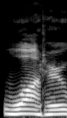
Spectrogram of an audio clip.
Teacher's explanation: In American English, people might say water with a D sound, while in British English it's often way too with a T sound.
